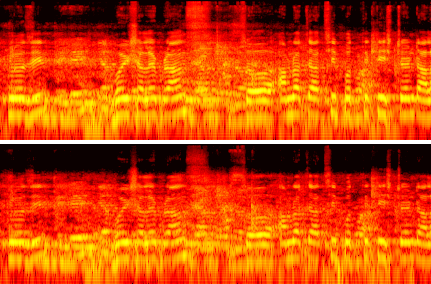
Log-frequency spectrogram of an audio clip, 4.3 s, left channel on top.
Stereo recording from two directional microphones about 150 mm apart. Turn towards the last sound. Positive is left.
turn(degrees=0)  # may be behind; listen again after turning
